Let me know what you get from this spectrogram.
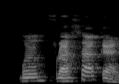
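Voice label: "memfrasakan", Malay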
